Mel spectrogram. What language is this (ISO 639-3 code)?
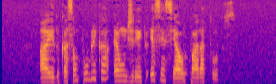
por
